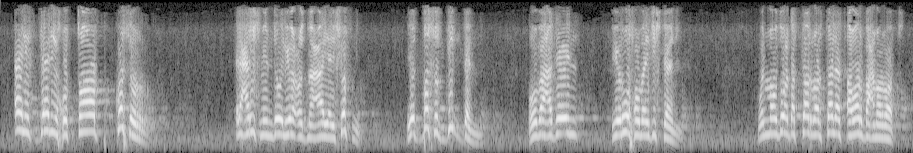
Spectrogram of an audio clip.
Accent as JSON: {"language": "Arabic", "country": "Egypt"}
